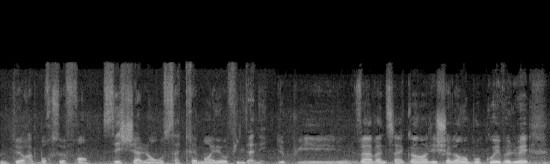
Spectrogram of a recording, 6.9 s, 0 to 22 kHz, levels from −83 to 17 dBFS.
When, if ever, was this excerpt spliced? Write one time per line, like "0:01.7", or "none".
0:02.7
0:03.1
0:05.3

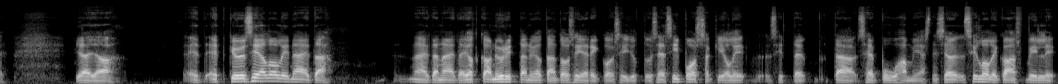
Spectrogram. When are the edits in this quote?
none

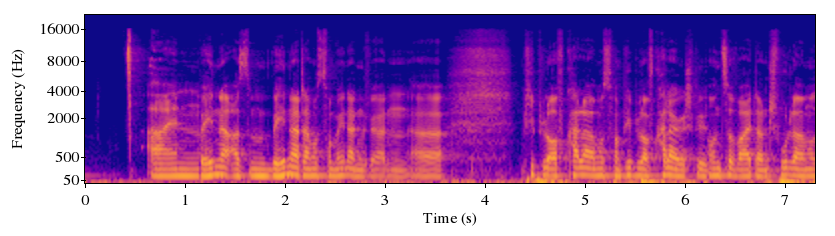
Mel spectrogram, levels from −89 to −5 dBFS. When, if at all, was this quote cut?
0:01.1
0:02.8
0:06.2

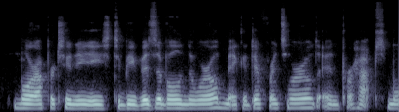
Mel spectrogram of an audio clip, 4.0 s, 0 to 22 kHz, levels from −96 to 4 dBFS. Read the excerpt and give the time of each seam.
0:02.9

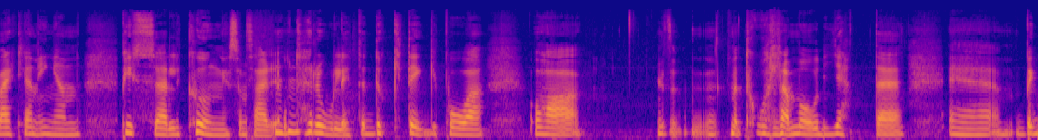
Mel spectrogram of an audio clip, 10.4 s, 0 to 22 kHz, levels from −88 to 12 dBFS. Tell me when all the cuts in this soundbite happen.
0:01.2
0:02.5
0:07.3
0:08.2
0:09.4

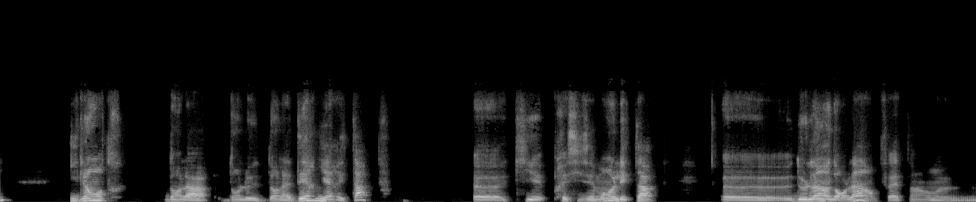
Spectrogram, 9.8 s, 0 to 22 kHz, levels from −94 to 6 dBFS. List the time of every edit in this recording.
none

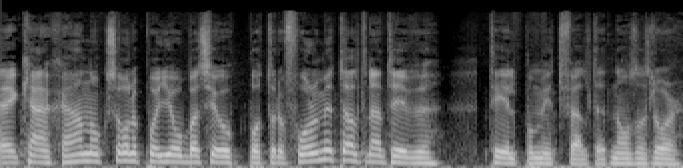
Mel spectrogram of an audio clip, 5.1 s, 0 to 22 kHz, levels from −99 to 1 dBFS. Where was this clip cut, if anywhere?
0:03.6

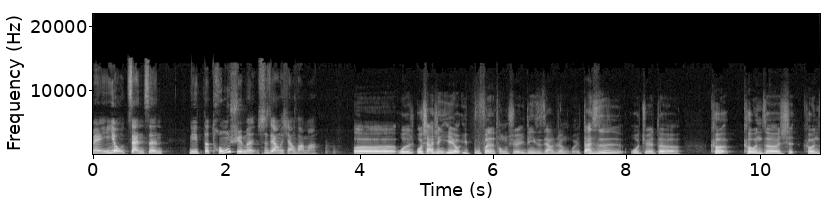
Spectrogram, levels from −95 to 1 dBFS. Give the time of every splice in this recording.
none

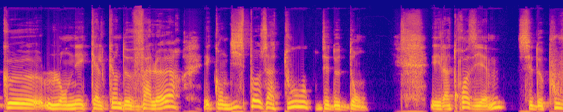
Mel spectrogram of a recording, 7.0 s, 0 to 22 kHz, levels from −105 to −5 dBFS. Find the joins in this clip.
0:03.3
0:04.0

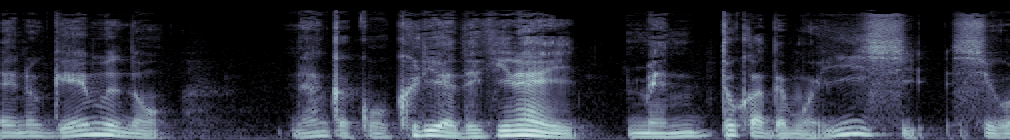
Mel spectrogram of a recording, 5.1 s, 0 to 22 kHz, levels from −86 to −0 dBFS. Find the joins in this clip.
0:03.0

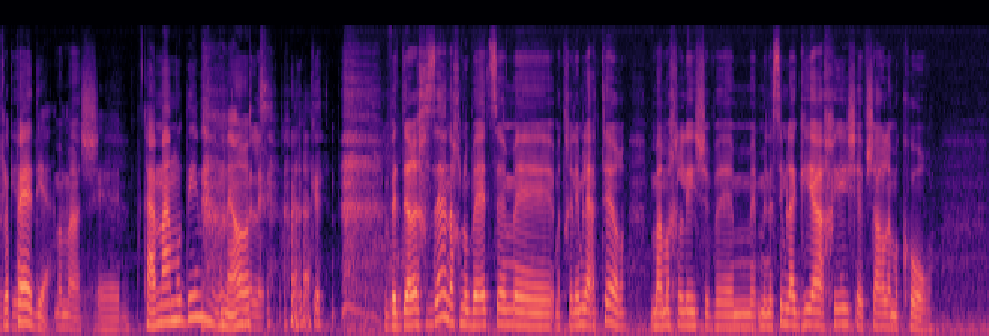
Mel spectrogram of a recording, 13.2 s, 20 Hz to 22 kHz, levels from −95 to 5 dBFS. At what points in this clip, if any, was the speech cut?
0:07.4

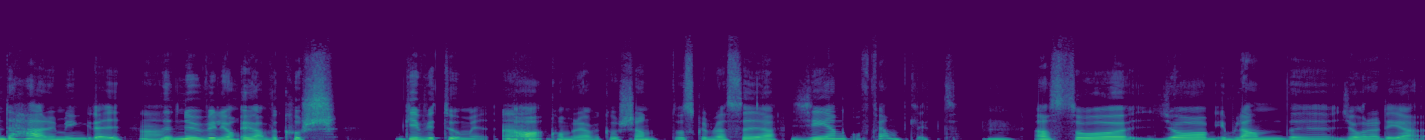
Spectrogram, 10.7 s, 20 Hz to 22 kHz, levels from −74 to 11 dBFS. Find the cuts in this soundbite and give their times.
0:01.8
0:04.1
0:05.0
0:05.9
0:06.4
0:07.7
0:09.1

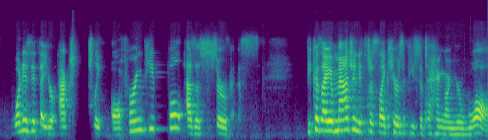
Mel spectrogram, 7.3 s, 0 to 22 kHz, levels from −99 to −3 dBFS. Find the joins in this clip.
0:05.5
0:05.8
0:06.4

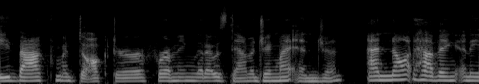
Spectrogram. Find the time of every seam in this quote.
0:03.6

